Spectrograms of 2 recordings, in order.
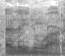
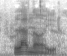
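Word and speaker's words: L.A. Noire: Dlatego y, nie czyta się Noir, tylko Noir to dla tych wszystkich, którzy cały czas nie wiedzą, jak zapytać w sklepie o tę grę. La Noir. Nie. LA Noir. Z francuskiego troszeczkę.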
